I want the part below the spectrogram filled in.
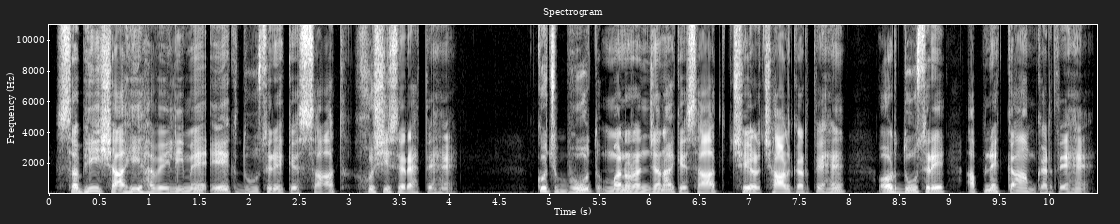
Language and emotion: Urdu, neutral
